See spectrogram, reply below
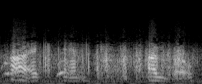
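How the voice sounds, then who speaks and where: A woman's voice: slow pace, natural voice. A woman playing a meek, frightened frontier wife in a radio western, hesitant and pleading in rustic grammar. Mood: submissive. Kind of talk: old-time radio western acting. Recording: dull, noisy old radio recording.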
